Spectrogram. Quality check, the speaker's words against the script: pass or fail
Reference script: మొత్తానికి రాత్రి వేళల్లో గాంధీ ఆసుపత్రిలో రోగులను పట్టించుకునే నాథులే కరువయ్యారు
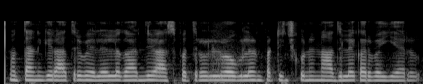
pass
